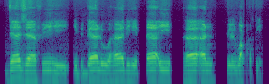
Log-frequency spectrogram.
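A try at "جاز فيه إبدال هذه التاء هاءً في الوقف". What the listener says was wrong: Fil waqfi itu ya, bukan fil wafqi. Salah. Fil kebalik. Fil waqfi.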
